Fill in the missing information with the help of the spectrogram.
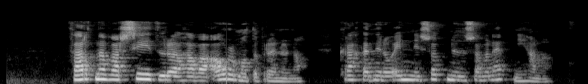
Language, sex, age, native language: Icelandic, female, 40-49, Icelandic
